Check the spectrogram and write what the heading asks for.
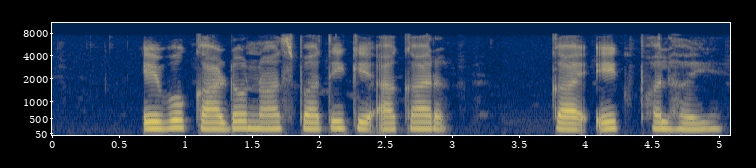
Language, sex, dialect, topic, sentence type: Magahi, female, Central/Standard, agriculture, statement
